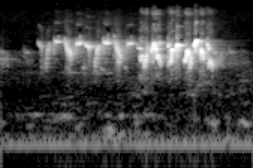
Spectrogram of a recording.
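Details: Bulbul chirping: a fast, continuous warbling run of twisting whistled notes, getting louder and richer in its second half before stopping abruptly.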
